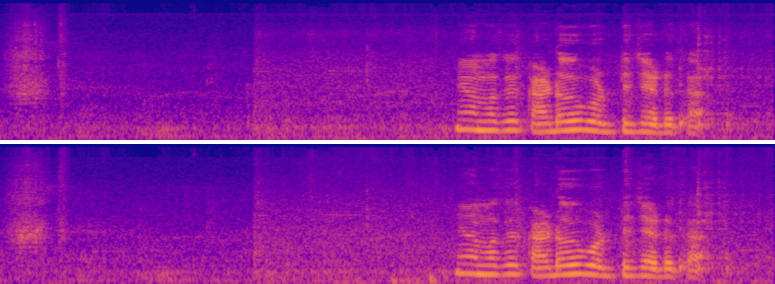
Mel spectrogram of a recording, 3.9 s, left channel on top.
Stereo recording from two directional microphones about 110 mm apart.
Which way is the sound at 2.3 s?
25° left (ahead or behind).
